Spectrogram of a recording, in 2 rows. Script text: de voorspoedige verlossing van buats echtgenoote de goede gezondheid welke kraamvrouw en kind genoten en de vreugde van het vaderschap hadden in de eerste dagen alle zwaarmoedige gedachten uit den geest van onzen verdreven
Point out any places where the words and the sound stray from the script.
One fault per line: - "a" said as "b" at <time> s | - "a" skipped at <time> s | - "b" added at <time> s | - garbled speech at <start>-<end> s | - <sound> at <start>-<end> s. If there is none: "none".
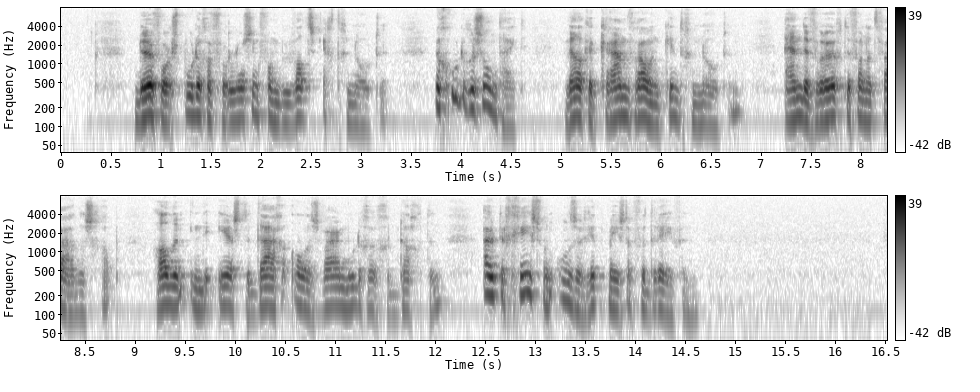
- "ritmeester" added at 13.5 s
